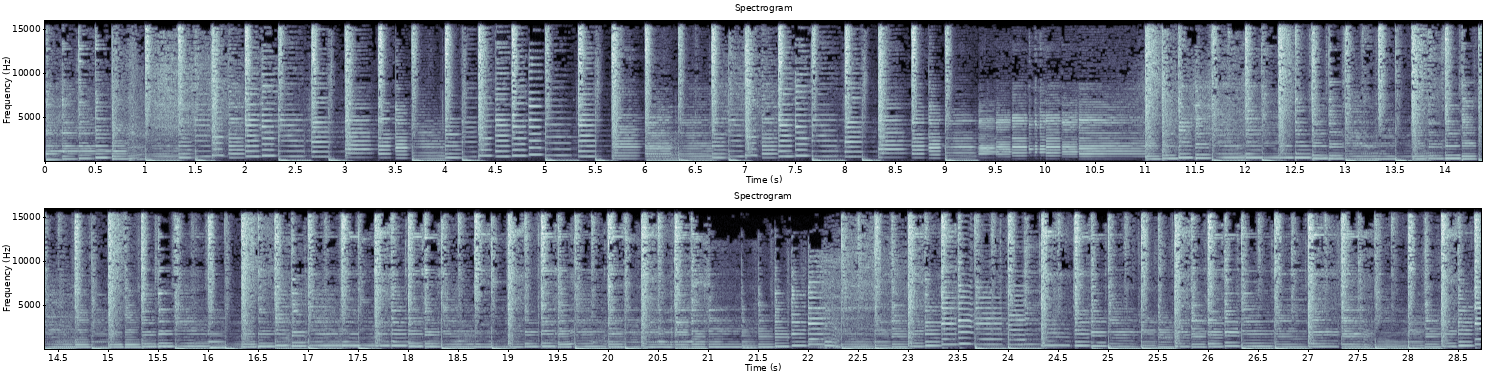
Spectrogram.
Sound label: flamenco dark pulses, ringtones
